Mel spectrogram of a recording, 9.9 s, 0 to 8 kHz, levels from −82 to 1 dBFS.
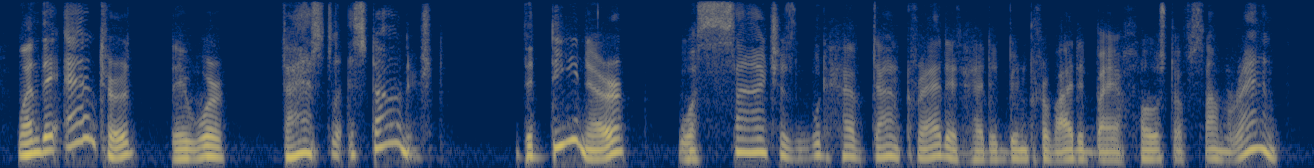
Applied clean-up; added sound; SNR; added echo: neural mask model RNNoise.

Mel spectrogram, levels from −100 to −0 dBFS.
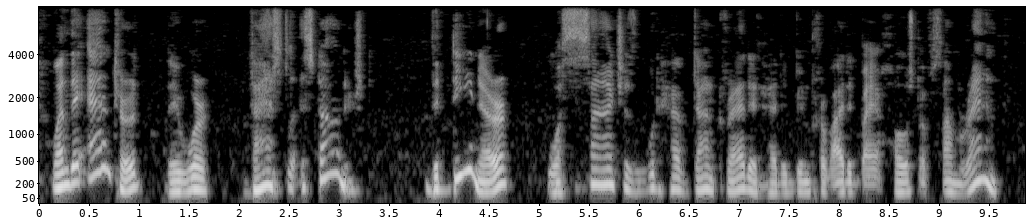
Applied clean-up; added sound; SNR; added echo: classical method Wiener filter.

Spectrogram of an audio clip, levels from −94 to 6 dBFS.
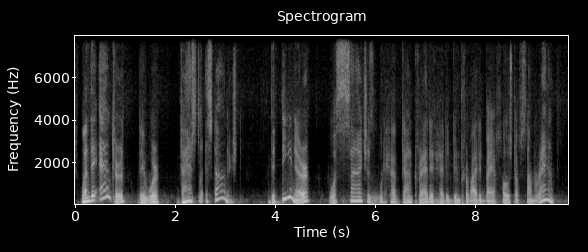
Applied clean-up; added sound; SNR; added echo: neural separator model SepFormer DNS4.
